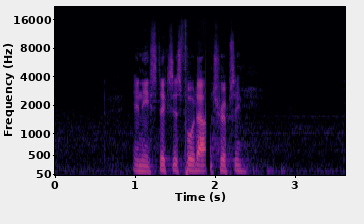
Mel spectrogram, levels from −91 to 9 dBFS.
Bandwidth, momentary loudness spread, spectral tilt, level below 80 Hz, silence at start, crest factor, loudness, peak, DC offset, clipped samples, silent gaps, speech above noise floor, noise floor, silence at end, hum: 16.5 kHz; 12 LU; -4.5 dB/octave; -76 dBFS; 1 s; 24 dB; -41 LUFS; -20 dBFS; under 0.1%; under 0.1%; none; 33 dB; -74 dBFS; 1.2 s; none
